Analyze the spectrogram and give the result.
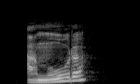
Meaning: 1. mulberry 2. blackberry
- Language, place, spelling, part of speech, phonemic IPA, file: Occitan, Béarn, amora, noun, /aˈmuro̞/, LL-Q14185 (oci)-amora.wav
